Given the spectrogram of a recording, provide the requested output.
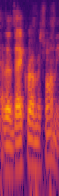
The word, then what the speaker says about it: Vivek Ramaswamy: Oh, you have been, yeah, Vivek Ramaswamy, yeah.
